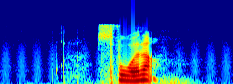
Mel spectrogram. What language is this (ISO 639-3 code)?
swe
